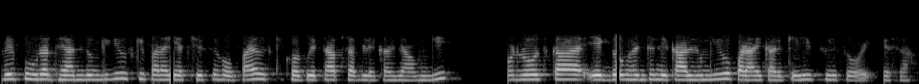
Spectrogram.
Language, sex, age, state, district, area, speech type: Hindi, female, 60+, Madhya Pradesh, Bhopal, urban, conversation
